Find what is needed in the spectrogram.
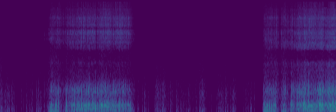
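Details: Adult man snoring during an afternoon sleep: two long, harsh rattling snores on in-breaths, with quiet crackly gaps between them; heavy snoring.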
